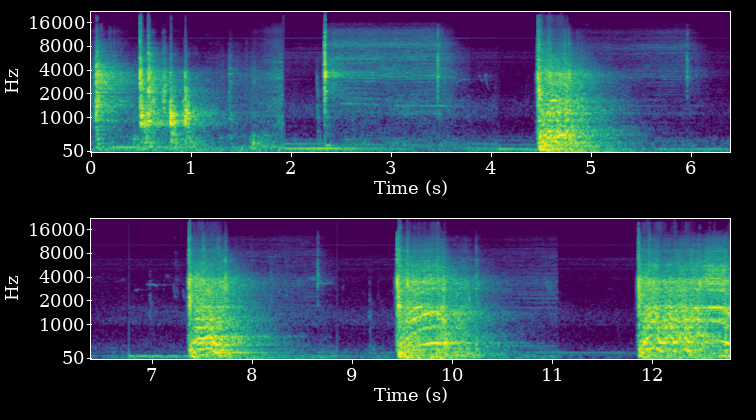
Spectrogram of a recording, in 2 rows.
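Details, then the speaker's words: 1989 Ford F250, dead for a decade, new fuel tank with a little gas and new battery: four bursts of starter cranking, each a few seconds, no catch or idle, listening for the fuel pump; cranks but won't start, gas then seen coming up. "We'll put this on we'll see if we hear fuel pump. I'm trying to crank it here. See what happens."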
